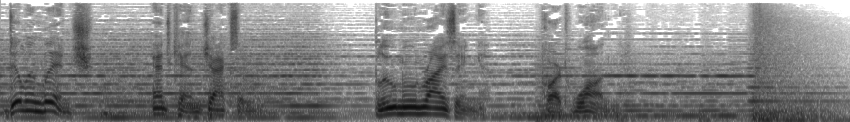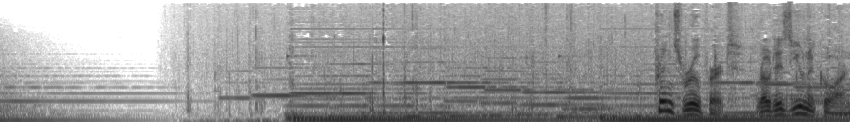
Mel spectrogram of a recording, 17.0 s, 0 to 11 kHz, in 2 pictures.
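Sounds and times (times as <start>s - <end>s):
speech: 0.1s - 2.7s, 3.8s - 6.3s, 15.1s - 16.9s
drizzling rain: 10.1s - 16.9s.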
